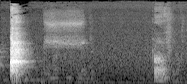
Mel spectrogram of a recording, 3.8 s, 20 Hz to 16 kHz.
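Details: Miniature Pinscher at home in December 2009, chasing another dog off the rug: one loud, sharp bark, a faint thin tone, then a shorter, softer bark about three seconds later.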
